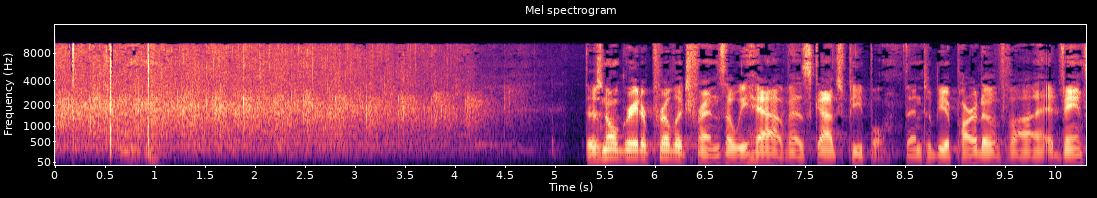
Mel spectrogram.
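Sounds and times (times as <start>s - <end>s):
audience round of applause: 0.0s - 4.8s
speech: 5.3s - 10.3s.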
